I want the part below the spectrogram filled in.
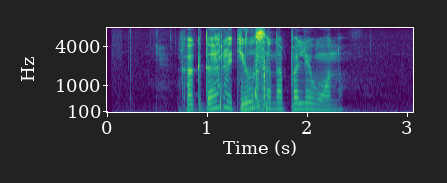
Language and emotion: Russian, neutral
